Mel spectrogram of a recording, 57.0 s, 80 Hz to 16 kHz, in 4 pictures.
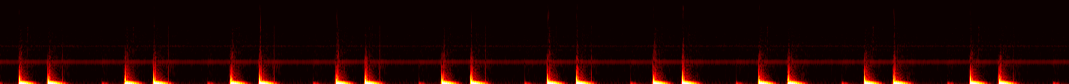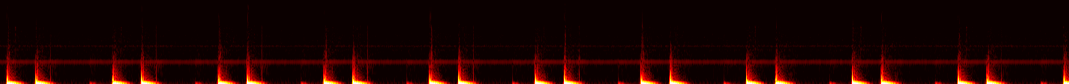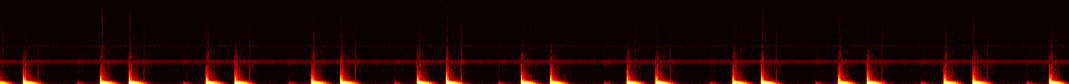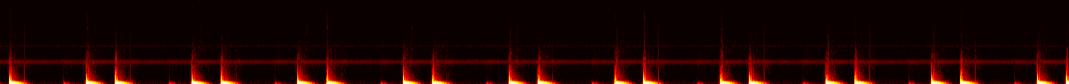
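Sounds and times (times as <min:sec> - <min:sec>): heartbeat thumps: 0:00.2 - 0:00.8, 0:01.6 - 0:02.2, 0:03.1 - 0:03.6, 0:04.5 - 0:05.1, 0:05.9 - 0:06.5, 0:07.3 - 0:07.9, 0:08.7 - 0:09.3, 0:10.1 - 0:10.7, 0:11.5 - 0:12.1, 0:12.9 - 0:13.5, 0:14.4 - 0:14.9, 0:15.8 - 0:16.3, 0:17.2 - 0:17.8, 0:18.6 - 0:19.2, 0:20.0 - 0:20.6, 0:21.4 - 0:22.0, 0:22.8 - 0:23.4, 0:24.2 - 0:24.8, 0:25.6 - 0:26.2, 0:27.0 - 0:27.6, 0:28.4 - 0:29.0, 0:29.8 - 0:30.4, 0:31.2 - 0:31.8, 0:32.7 - 0:33.2, 0:34.1 - 0:34.6, 0:35.4 - 0:36.0, 0:36.9 - 0:37.4, 0:38.3 - 0:38.8, 0:39.7 - 0:40.3, 0:41.1 - 0:41.7, 0:42.5 - 0:43.1, 0:43.9 - 0:44.5, 0:45.3 - 0:45.9, 0:46.7 - 0:47.3, 0:48.1 - 0:48.7, 0:49.6 - 0:50.1, 0:51.0 - 0:51.5, 0:52.4 - 0:53.0, 0:53.8 - 0:54.4, 0:55.2 - 0:55.8, 0:56.6 - 0:57.0.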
